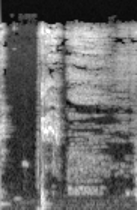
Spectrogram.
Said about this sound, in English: Excuse me. Sorry about that. Bless you. Is there something in particular you say when someone coughs?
